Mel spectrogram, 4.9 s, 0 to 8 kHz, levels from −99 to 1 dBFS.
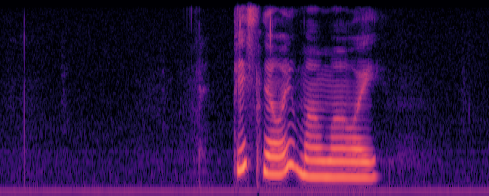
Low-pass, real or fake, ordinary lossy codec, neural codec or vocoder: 7.2 kHz; real; Opus, 64 kbps; none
